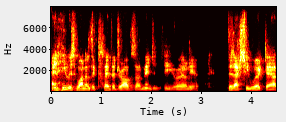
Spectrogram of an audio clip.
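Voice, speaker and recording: A man with an Australian accent, fairly low in pitch, fairly even in intonation, and fairly quick in pace. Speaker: motorsport series executive. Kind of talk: interview.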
